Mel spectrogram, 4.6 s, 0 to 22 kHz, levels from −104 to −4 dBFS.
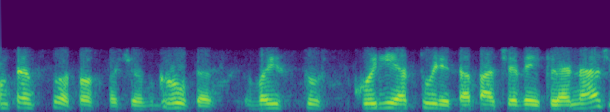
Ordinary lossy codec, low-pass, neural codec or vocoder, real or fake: Opus, 16 kbps; 3.6 kHz; none; real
